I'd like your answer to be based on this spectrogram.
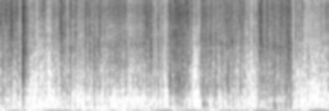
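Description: A clear plastic bag of light crackers is held in both hands while fingertips and nails squeeze and crinkle it, making the contents shift inside. The sound is a run of bright, crisp crinkles and sharp crackles with almost no low end, with a few louder snaps standing out.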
